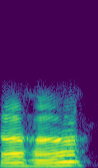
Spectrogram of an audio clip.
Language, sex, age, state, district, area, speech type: Punjabi, male, 60+, Punjab, Muktsar, urban, conversation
